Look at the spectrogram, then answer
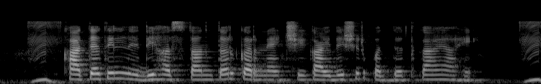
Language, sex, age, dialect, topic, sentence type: Marathi, female, 18-24, Standard Marathi, banking, question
